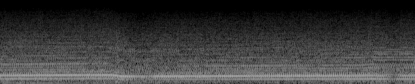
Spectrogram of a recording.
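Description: Ginetta G58 prototype race car engine in Automobilista 2 at Brasilia holds a loud, steady high drone, its pitch dipping once mid-way as it lifts through a corner, then settling into a sustained whine with no talk.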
